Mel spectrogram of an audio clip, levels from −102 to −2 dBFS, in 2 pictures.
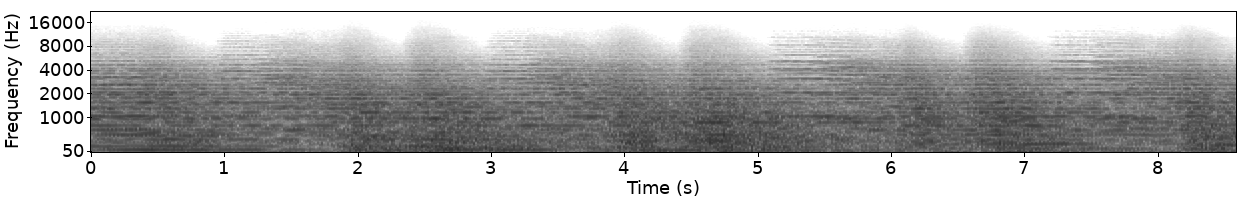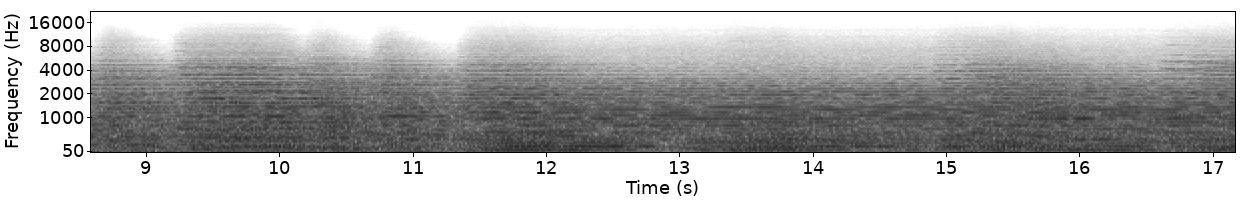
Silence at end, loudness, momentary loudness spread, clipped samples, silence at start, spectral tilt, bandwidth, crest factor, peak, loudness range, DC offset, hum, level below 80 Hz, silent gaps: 0 s; -24 LUFS; 7 LU; under 0.1%; 0 s; -7 dB/octave; 9.4 kHz; 16 dB; -8 dBFS; 4 LU; under 0.1%; none; -40 dBFS; none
